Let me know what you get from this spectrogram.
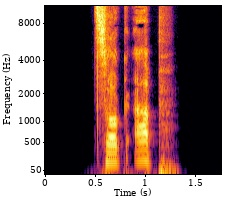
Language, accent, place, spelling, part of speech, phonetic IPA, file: German, Germany, Berlin, zock ab, verb, [ˌt͡sɔk ˈap], De-zock ab.ogg
- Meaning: 1. singular imperative of abzocken 2. first-person singular present of abzocken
